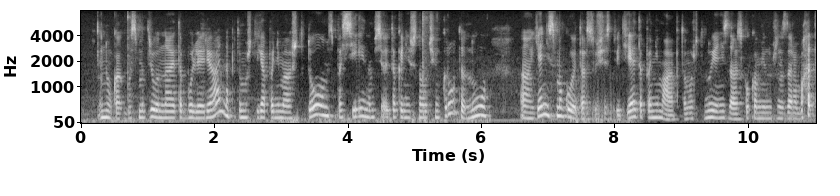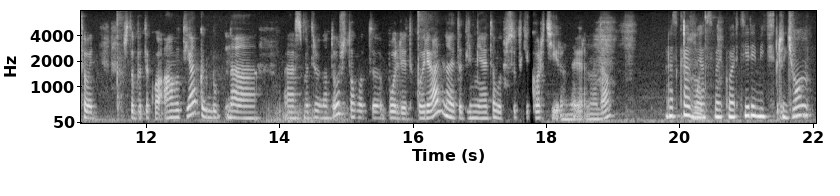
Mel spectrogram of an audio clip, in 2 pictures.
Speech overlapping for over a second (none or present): none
